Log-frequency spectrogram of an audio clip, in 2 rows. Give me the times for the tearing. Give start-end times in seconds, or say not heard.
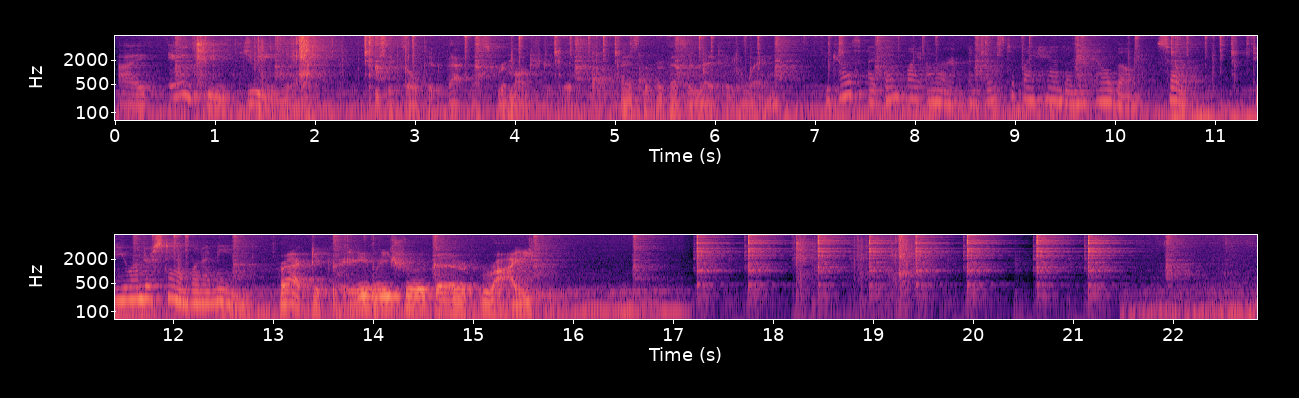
0.8-3.0, 9.6-10.3, 18.1-19.4.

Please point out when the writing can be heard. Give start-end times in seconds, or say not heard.
4.2-6.3.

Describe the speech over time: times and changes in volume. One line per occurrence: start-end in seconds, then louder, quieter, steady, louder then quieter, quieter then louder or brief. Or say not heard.
0.0-15.6 louder.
